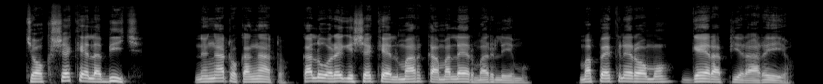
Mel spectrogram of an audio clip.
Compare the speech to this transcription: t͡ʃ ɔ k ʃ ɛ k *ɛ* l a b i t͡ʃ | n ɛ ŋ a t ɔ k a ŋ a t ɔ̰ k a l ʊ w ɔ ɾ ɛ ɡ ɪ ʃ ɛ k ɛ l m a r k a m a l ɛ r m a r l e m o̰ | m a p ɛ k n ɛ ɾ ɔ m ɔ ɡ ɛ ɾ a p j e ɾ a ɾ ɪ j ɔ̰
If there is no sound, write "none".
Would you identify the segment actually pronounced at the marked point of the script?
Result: ɛ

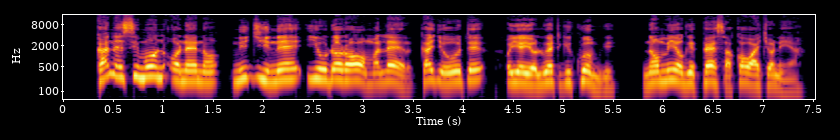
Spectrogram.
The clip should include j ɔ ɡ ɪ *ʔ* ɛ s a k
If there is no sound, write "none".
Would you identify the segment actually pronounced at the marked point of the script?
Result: p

